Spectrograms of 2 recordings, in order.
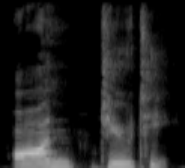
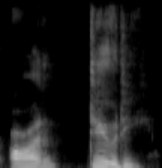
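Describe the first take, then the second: First: The t in duty is clearly pronounced. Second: The t in duty is softened, not fully pronounced. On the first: "depends if you pronounce the T" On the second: "or not"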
